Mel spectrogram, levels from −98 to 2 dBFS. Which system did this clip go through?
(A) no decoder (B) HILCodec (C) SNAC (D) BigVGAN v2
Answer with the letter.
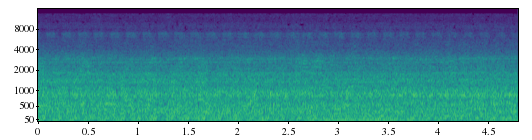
D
